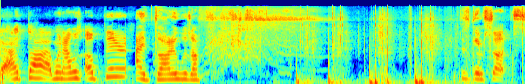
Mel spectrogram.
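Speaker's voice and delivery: usual speaking voice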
